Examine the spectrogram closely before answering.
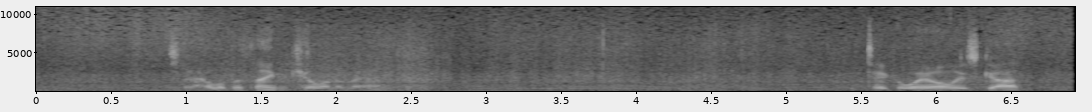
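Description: An elderly man speaks slowly in a low, gravelly voice.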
